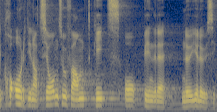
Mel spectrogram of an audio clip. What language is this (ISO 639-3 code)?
gsw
